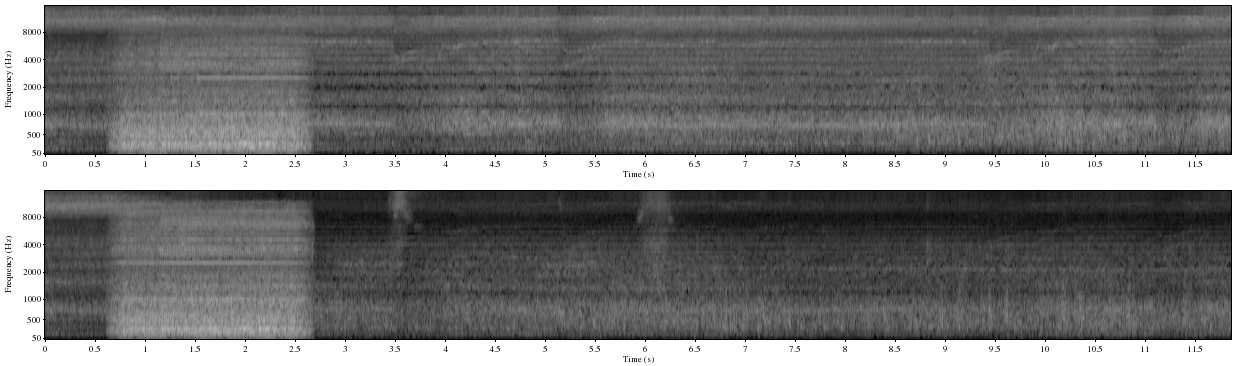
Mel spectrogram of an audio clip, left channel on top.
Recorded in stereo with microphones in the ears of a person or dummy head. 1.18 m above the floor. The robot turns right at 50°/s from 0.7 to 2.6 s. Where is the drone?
15° left; by 11.9 s 110° left.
